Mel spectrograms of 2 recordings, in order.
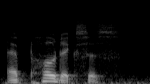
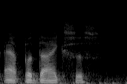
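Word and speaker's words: apodeixis: Now, the Greek word here is apodixis, or you could pronounce it apodixis, of the Holy Spirit.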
